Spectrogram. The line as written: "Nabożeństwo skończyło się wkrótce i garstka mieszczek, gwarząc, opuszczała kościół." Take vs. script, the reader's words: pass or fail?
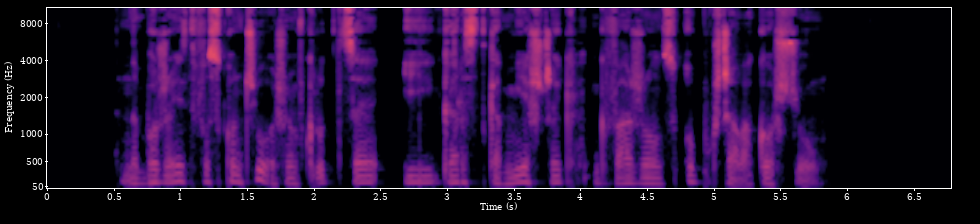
pass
